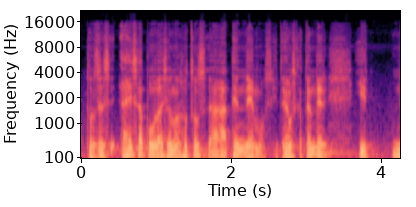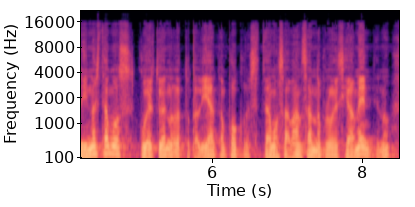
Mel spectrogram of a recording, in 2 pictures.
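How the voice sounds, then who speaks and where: Man, Aymara first language, warm mellow tone, mid-pitched, measured official explaining with pauses. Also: lively intonation. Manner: measured explaining, frequent hesitations. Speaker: education ministry official. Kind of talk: interview answers.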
